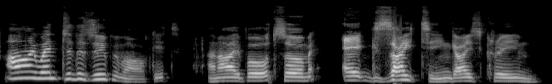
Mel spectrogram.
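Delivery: high, loud, slow storybook voice; reading to children. Acted. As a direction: read it out big and lively for little ones. Reading the picture book aloud.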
